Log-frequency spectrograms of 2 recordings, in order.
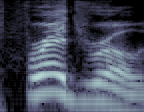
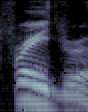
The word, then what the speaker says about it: Fredro: yeah and and jared his name is fredro not fredrik fred's my bad no problem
